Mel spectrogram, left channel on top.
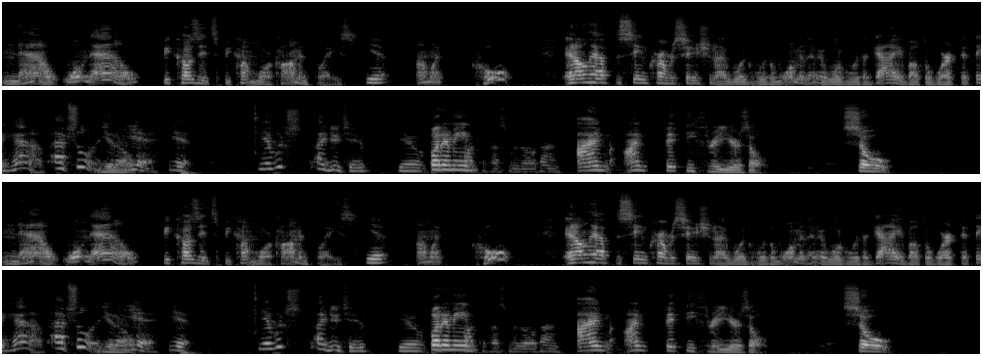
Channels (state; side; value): normal; both; correlation 0.46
